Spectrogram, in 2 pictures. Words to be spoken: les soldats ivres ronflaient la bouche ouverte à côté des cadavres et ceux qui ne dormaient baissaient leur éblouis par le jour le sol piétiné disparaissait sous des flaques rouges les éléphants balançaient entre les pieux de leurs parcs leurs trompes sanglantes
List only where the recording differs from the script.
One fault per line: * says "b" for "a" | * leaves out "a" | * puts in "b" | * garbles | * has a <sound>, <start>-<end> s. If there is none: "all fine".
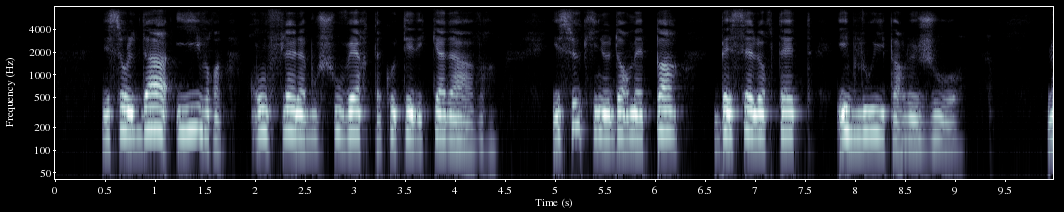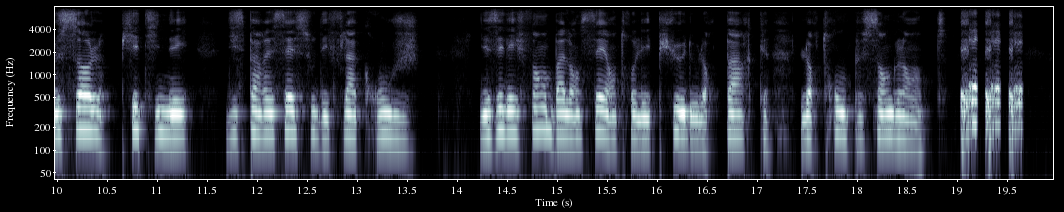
* puts in "pas"
* puts in "tête"
* has a laugh, 19.0-19.7 s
